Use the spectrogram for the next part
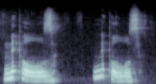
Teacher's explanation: it's a zed sound not an S sound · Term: Z sound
